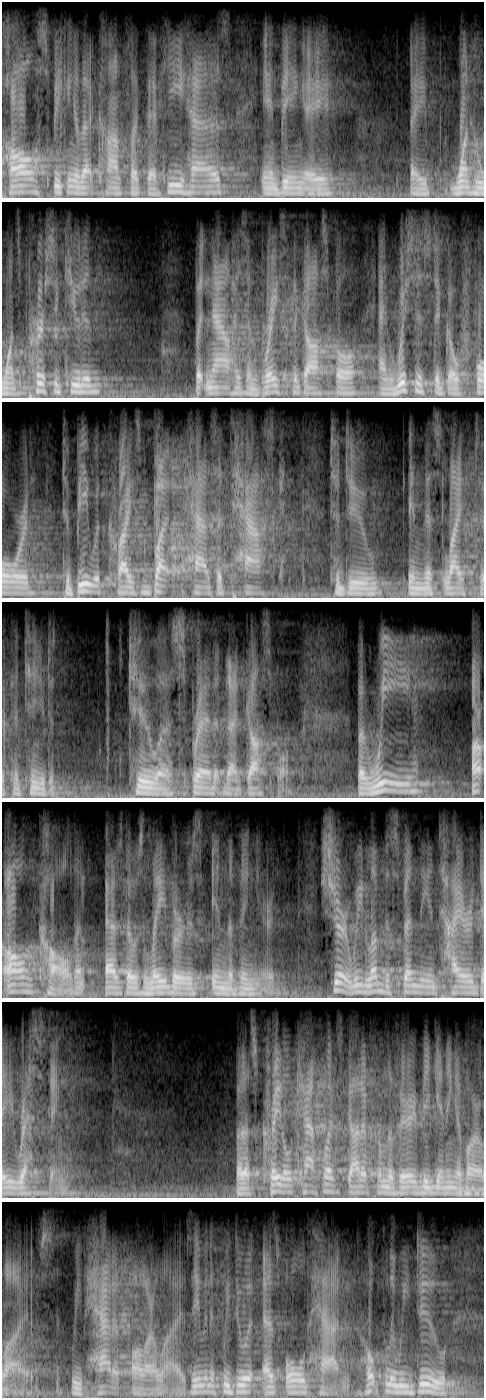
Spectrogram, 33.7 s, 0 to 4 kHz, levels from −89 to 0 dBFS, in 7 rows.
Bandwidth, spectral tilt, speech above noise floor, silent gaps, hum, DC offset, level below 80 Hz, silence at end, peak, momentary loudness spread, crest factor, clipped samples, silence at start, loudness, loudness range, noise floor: 4 kHz; -11.5 dB/octave; 24 dB; none; none; under 0.1%; -40 dBFS; 0 s; -6 dBFS; 10 LU; 12 dB; under 0.1%; 0 s; -18 LUFS; 3 LU; -41 dBFS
